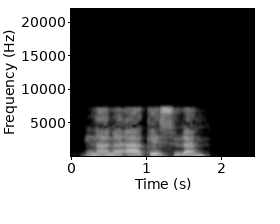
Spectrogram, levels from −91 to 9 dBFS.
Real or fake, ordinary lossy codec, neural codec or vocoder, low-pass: fake; MP3, 64 kbps; codec, 16 kHz, 2 kbps, FunCodec, trained on LibriTTS, 25 frames a second; 7.2 kHz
